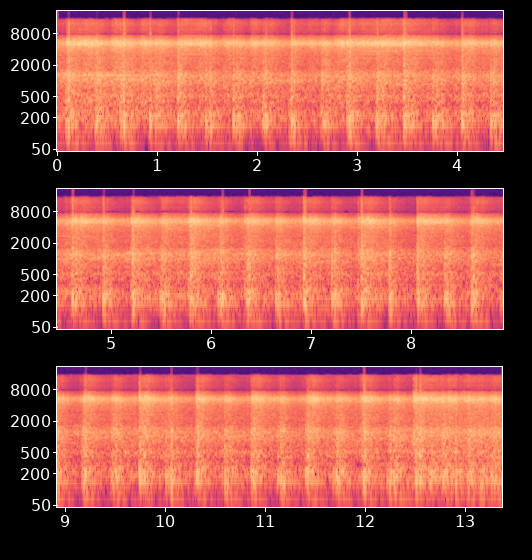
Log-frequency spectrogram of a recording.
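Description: Drums playing a fast, steady beat for a street dance, about three hits a second.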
